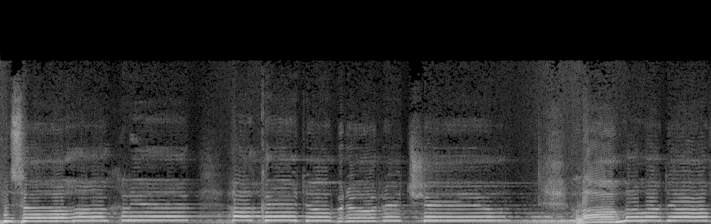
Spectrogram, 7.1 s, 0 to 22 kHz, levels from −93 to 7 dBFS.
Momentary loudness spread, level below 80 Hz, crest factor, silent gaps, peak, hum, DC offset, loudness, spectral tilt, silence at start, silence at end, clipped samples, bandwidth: 7 LU; -56 dBFS; 10 dB; none; -10 dBFS; none; under 0.1%; -22 LUFS; -4 dB/octave; 0 s; 0 s; under 0.1%; 16.5 kHz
